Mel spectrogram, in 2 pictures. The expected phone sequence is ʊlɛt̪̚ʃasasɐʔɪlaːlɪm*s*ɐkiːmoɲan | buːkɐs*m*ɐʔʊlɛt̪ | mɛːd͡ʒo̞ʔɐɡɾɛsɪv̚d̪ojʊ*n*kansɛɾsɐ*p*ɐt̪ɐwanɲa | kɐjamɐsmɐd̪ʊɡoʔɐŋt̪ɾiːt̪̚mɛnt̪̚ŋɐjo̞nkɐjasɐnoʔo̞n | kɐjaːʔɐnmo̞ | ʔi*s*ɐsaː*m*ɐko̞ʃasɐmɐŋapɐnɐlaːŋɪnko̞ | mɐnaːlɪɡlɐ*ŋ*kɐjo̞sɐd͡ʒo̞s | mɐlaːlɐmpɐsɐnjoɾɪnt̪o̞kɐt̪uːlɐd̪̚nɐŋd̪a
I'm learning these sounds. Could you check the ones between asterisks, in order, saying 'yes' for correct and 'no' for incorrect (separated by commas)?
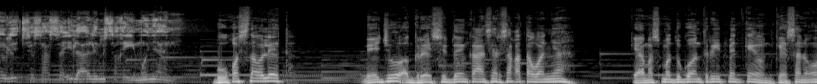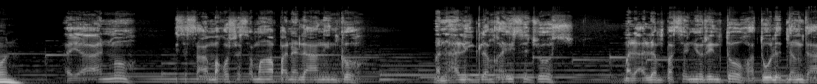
yes, no, no, no, yes, yes, yes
